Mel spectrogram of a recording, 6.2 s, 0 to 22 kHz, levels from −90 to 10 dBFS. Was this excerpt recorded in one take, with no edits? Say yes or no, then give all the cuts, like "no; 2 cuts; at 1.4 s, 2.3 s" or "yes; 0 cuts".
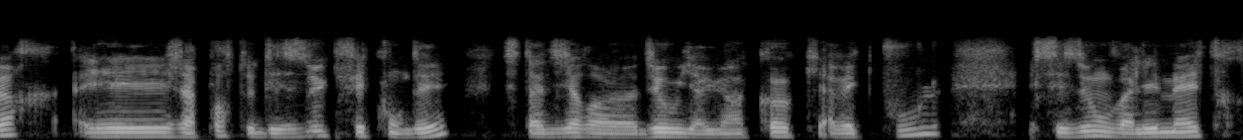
no; 4 cuts; at 1.7 s, 3.2 s, 4.3 s, 5.2 s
